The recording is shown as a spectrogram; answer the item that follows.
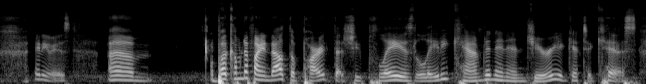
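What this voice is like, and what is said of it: Usual voice. Nothing is said of it.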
